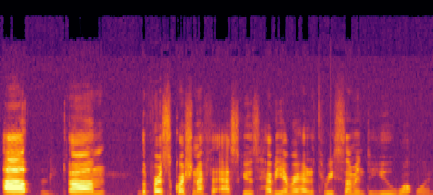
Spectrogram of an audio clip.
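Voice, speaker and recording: A woman's voice: fairly low pitch, steady tone, a little fast, creaky, bright, forceful tone, no room sound, rough recording. A woman co-hosting a casual podcast chat, asking blunt, teasing questions. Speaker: podcast co-host.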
